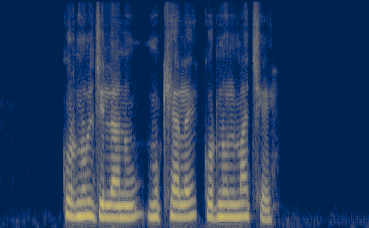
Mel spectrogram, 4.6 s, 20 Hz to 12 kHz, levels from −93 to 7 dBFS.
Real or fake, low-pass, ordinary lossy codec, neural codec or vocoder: fake; 10.8 kHz; Opus, 16 kbps; codec, 44.1 kHz, 7.8 kbps, DAC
